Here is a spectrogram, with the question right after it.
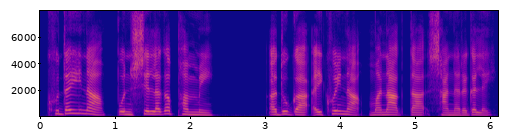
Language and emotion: Manipuri, neutral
